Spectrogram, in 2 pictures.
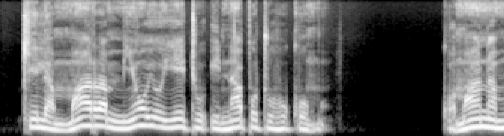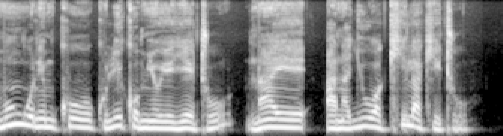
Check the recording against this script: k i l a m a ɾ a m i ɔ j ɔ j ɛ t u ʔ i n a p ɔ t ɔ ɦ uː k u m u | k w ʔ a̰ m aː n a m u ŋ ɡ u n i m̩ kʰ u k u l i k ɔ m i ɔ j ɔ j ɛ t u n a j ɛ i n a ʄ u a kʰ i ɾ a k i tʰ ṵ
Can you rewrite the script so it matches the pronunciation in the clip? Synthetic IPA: k i l a m a ɾ a m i ɔ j ɔ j ɛ t u ʔ i n a p ɔ t u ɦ u k u m u | k w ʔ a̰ m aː n a m u ŋ ɡ u n i m̩ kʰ uː k u l i k ɔ m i ɔ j ɔ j ɛ t u n a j ɛ a n a ʄ u a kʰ i l a k i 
